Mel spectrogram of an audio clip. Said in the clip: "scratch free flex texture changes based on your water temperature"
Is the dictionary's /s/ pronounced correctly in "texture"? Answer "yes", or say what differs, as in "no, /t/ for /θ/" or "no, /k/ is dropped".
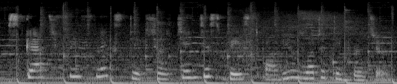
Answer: no, /s/ is dropped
